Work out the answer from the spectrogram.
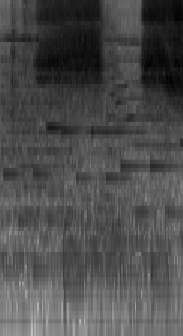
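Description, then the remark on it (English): A kitten in a room hisses twice, each a sharp, breathy burst lasting about a second, with a brief pause between. No one is speaking. “There is a kitten in my room.”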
